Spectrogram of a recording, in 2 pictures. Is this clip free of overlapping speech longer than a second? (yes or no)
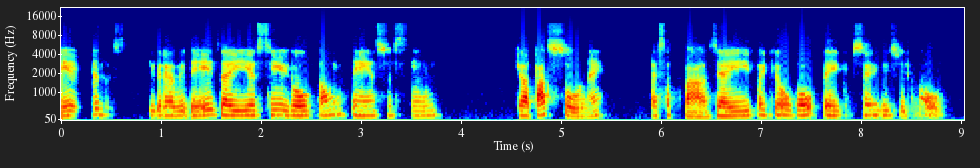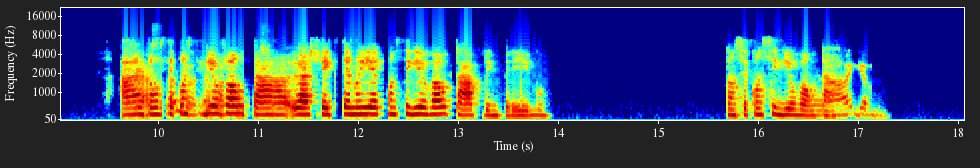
no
